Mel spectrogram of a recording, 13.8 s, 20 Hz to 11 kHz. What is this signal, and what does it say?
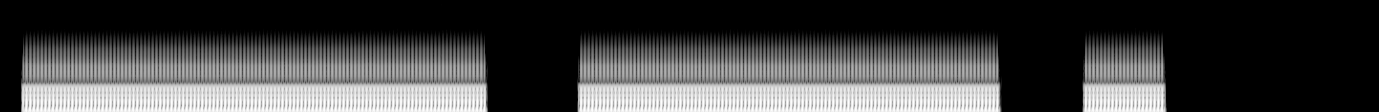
Ship horn signal, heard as a ship's horn, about 70 Hz. 2 long, 1 short. At sea: I intend to overtake on your starboard side.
